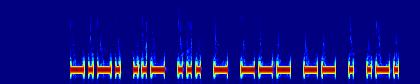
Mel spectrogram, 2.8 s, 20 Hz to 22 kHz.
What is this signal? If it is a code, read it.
Morse code, heard as a keyed tone, about 38 wpm, 700 Hz. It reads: CUSTOMER
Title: Sentences from Top 1100 Words - New Word Drill - 40wpm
